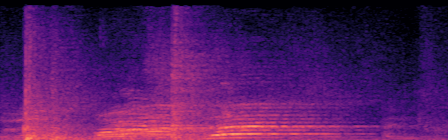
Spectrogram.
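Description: Two sharp hits as the fencers' weapons strike in a HEMA exchange, the first just after the start and the second a little before the middle. Alongside them comes a loud shout that rises at first and is then held for over a second.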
